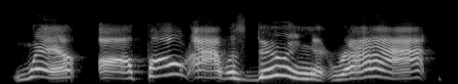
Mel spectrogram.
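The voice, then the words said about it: Southern twang. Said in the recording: “He said in that southern twang”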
